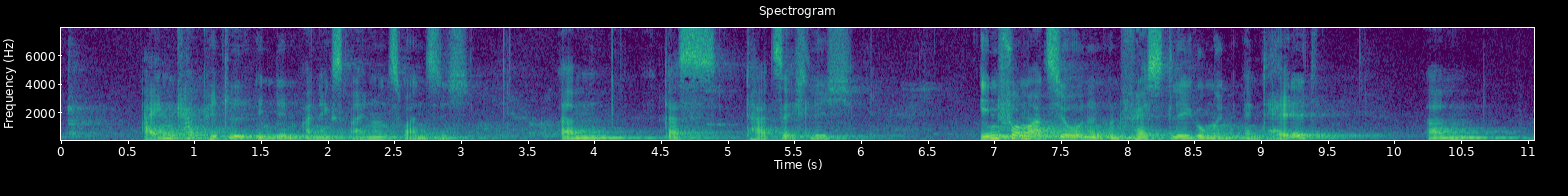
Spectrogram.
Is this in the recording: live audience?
yes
